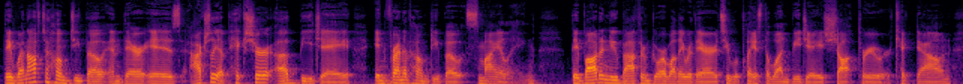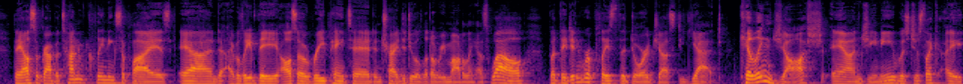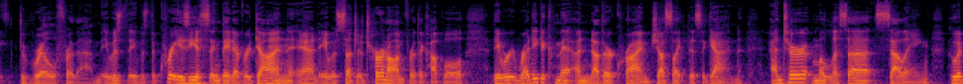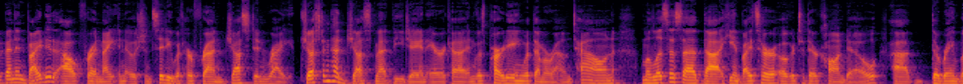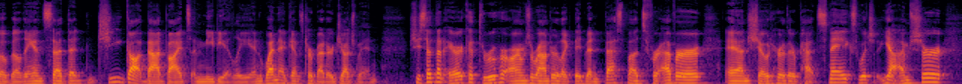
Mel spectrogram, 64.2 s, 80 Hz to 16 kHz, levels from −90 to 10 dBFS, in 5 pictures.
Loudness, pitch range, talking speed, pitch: -22 LUFS, 100-125 Hz, 185 wpm, 110 Hz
